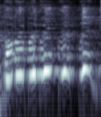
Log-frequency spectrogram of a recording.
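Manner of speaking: high, rapid bloop noises; comic sound effects of a takedown; voiced cartoon scuffle; imitated scuffle noise. Imitates cops tussling with man.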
